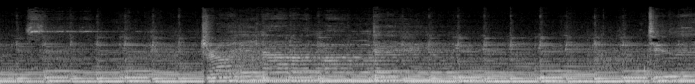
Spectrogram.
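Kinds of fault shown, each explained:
DAB burbling: Weak reception lets bit errors slip past error correction into the MP2 audio data. Corrupted frames make single sub-bands jump in level. A brief burst sounds at 3.53 s, then another from 6.38 to 6.49 s. This points to an error rate well under one percent.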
